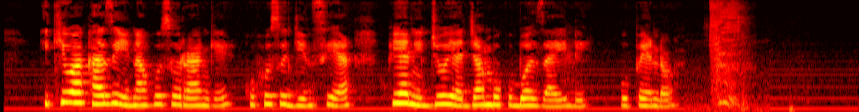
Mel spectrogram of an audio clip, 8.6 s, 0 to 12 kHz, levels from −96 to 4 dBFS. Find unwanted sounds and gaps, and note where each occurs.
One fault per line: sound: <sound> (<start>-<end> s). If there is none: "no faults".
sound: sneeze (7.0-7.6 s)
